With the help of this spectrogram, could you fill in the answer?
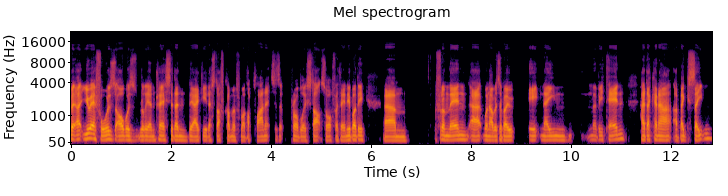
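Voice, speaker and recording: A Scottish-accented man with a fairly low pitch and monotone, flat intonation. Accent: Scottish, toned down to be slower and posher. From Scotland, Glasgow west end. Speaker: podcast host (guest here). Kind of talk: casual interview chat. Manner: fast when speaking Scots.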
